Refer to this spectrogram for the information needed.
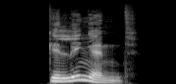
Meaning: present participle of gelingen
- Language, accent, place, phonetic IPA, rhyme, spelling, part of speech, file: German, Germany, Berlin, [ɡəˈlɪŋənt], -ɪŋənt, gelingend, verb, De-gelingend.ogg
